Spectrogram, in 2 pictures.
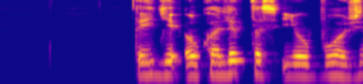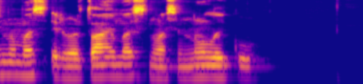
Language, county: Lithuanian, Utena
